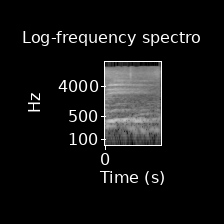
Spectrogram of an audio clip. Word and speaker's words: leaving: I'm leaving, we say. Once again. I'm leaving, we say. Leaving, not living.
